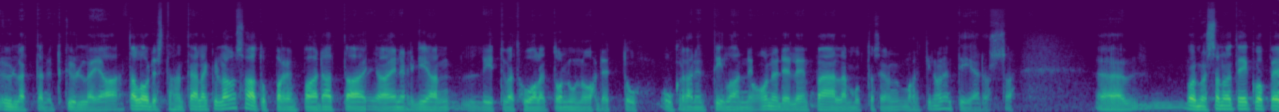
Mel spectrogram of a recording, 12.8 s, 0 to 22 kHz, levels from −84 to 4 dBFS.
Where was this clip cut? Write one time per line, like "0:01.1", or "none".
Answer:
0:03.7
0:07.5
